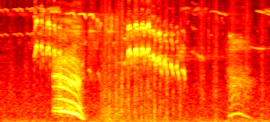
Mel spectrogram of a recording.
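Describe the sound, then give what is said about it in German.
A bird flying in to snatch a nut in a dark forest chirps: a loud downward-sweeping call, then a quick run of bright, rhythmic tweets and one last short chirp, with no voices. “Aber als sie die Nuss aufheben wollte, kam ein Vogel angeflogen und schnappte sie ihr vor der Nase weg.”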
